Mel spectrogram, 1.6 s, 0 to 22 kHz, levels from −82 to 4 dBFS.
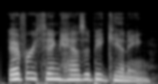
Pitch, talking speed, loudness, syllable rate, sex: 220 Hz, 150 wpm, -16 LUFS, 6.4 syllables/s, female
